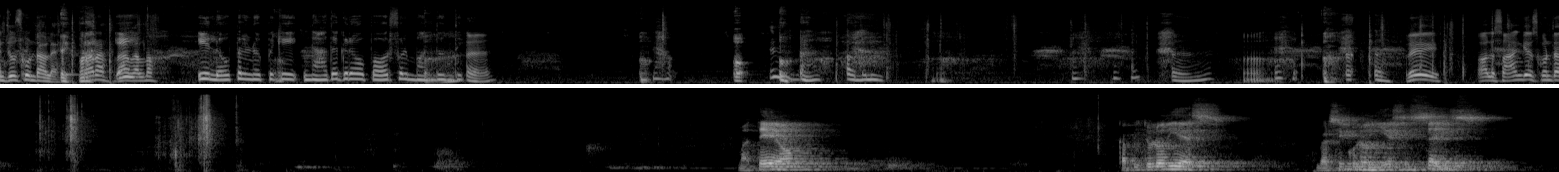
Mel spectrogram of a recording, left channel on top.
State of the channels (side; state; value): both; different; correlation 0.00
